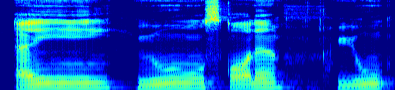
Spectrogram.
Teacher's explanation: به ان یوصل، ان یوصل، حمزہ کو یا کے ساتھ ملانا ہے، نون ساکن کو نہیں پڑھیں گے بلکہ حمزہ یا کے ساتھ ملائیں گے۔ ان یوصل، یو یا کو واو کے ساتھ ملانا ہے، واو مدہ ہے، ایک الف دال میں کھینچیں گے، صاد کو موٹا ادا کریں گے، لام کو نرم سے ادا کریں گے۔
